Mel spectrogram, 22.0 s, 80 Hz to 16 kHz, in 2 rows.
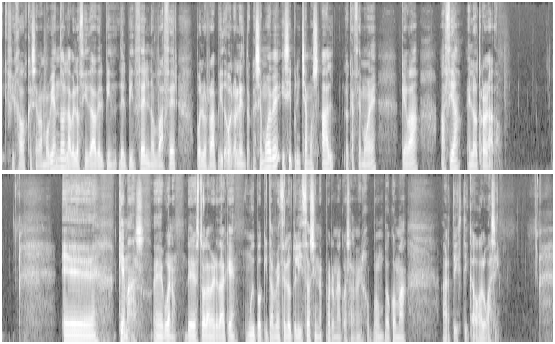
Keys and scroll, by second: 0.4 super+z, 4.7 super+z, 5.6 alt+super+z, 7.3 alt+z, 7.8 super+z.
